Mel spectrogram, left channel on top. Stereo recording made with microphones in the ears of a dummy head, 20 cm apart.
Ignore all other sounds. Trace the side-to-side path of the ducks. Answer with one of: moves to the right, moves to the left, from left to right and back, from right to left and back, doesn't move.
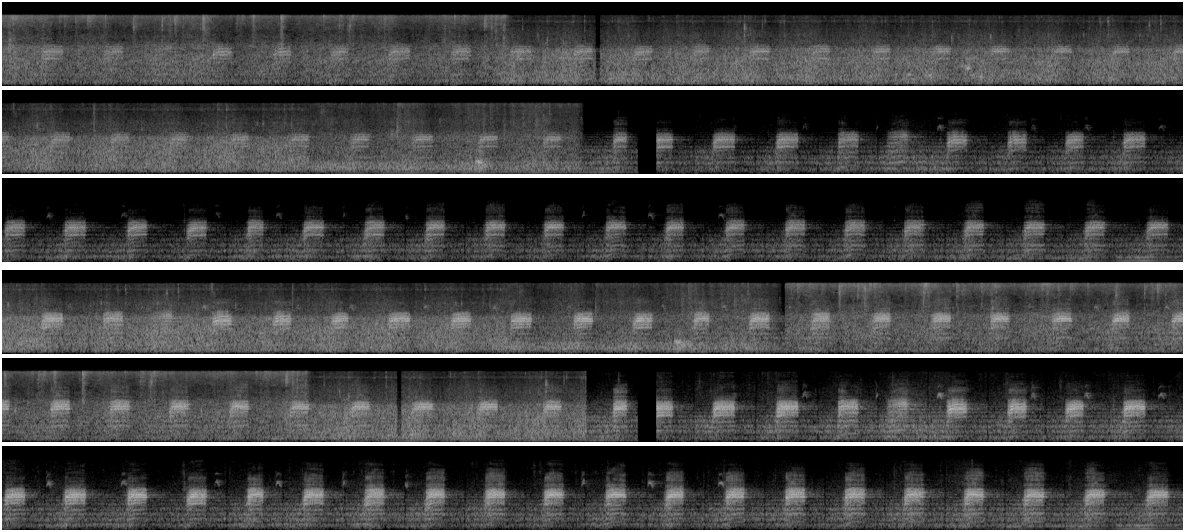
doesn't move.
